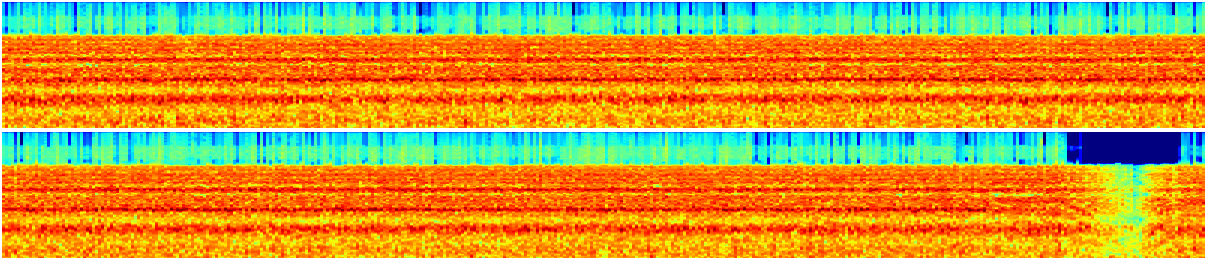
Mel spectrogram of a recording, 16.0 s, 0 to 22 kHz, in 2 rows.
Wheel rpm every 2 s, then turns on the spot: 230, 230, 230, 230, 240, 230, 230, 180.
14-16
